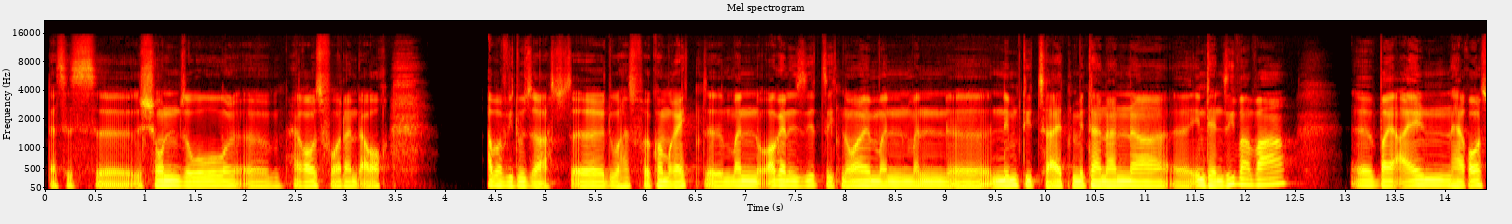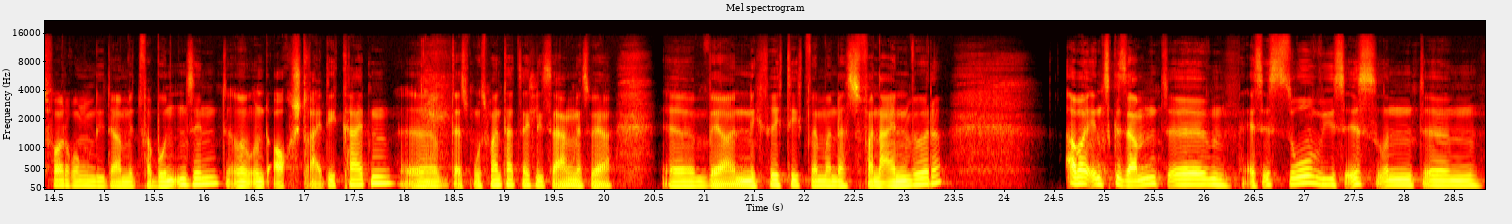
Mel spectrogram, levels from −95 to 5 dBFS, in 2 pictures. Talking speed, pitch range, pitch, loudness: 150 wpm, 100-120 Hz, 105 Hz, -19 LUFS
